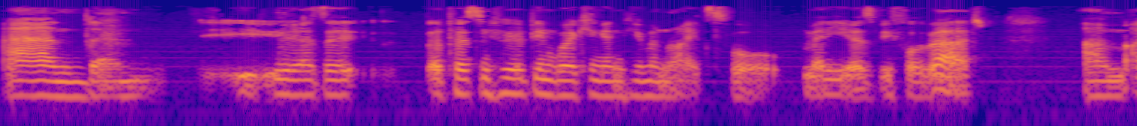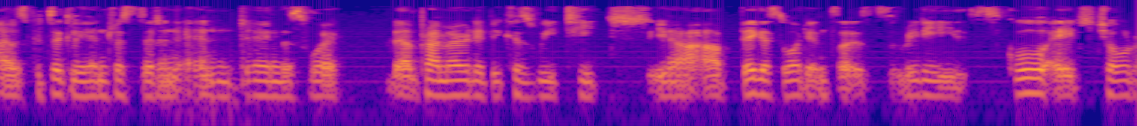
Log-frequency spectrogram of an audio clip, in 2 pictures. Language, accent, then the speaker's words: English; Zimbabwe; moved away as an adult; also born or lived in Namibia / London; now in Tucson, United States; Where was I born? Yeah, in Zimbabwe, and I grew up in Zimbabwe. I left Zimbabwe, I think, in 2004, I think, and moved first to Namibia and then to London, and now I live in the United States with my husband and child in Tucson, Arizona.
